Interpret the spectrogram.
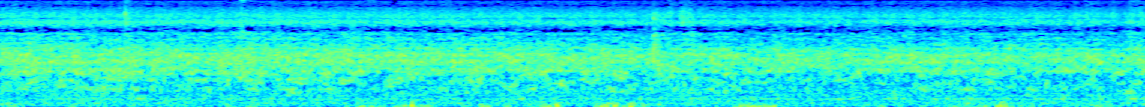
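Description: Steady rain: an even rushing hiss.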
